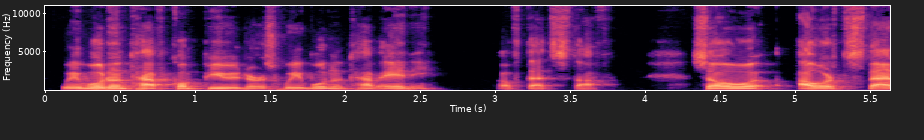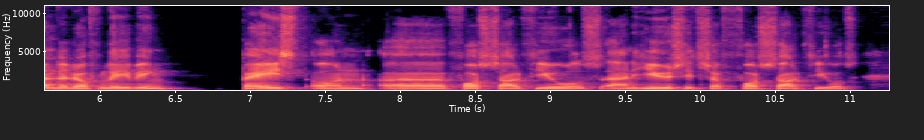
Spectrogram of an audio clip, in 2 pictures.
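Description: Against a quiet background, the speaker talks at a very slow pace with ordinary pitch variation. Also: man, fairly low pitch for a man. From Finland. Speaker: energy company founder; guest. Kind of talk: interview. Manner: halting. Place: home room. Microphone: headset.

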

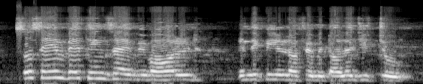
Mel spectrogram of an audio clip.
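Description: Noticeable background noise runs throughout, along with audible room echo. The talking proceeds at a medium speed. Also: woman. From India, Himalayan region. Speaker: hematopathology professor. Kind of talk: lecture.

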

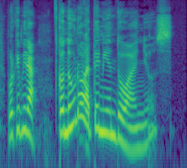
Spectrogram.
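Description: Over a quiet background, a woman with a dark, mellow tone talks at a moderate pace with lively intonation. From Monterrey, northern Mexico; Mexico. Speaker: image consultant; guest. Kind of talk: interview. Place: home room. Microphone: studio mic.

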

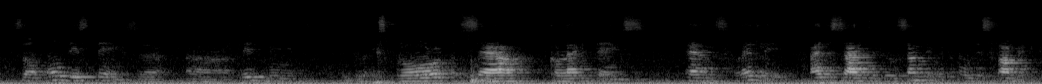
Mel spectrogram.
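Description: A man speaking fairly slowly, with noticeable background noise. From Italy. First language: Italian. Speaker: designer and design lecturer. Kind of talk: presentation talk. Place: hall. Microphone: handheld.

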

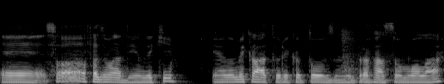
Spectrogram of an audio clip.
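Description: The voice is somewhat breathy. It moves along at a fairly quick pace. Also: man. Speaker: student tutor. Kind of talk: tutorial. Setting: recorded video with slides. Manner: casual.

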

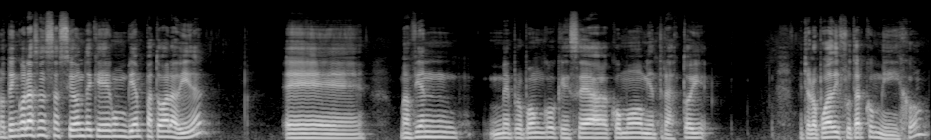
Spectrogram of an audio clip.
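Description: With a Chilean accent, a man talks at a very slow pace with long, frequent pauses and ordinary pitch variation over a quiet background. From Santiago, Chile. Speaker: civil engineer; interviewee. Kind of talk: interview testimony. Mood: calm, reflective. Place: home room. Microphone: lapel.

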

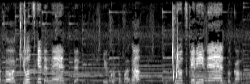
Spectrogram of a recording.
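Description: Clear music plays in the background as a woman speaks with a Fukuoka accent. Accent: Hakata dialect. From Fukuoka, Japan. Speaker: idol. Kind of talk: casual talk to camera. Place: home room.

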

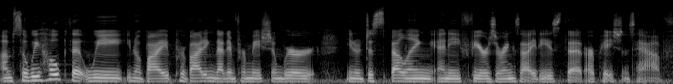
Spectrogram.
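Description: With light background noise behind her, a woman with a very deep, low pitch talks at a fairly quick pace in fairly even intonation. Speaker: genetic counselor. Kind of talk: expert explanation on a panel. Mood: calm, reassuring. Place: studio. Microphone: lapel.

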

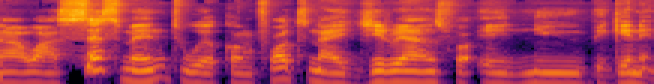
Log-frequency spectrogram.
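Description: A man speaks at a very slow pace in a dark, mellow tone. The recording is very clean with a silent background. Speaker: news commentator. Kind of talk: news reading with commentary.

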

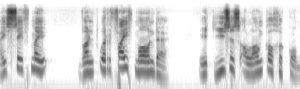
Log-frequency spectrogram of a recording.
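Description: Against a quiet background, a high-pitched man with a South African accent speaks with ordinary pitch variation. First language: Afrikaans. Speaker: seminar organizer and moderator. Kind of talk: speech introduction. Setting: stage with audience. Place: hall. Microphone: handheld.

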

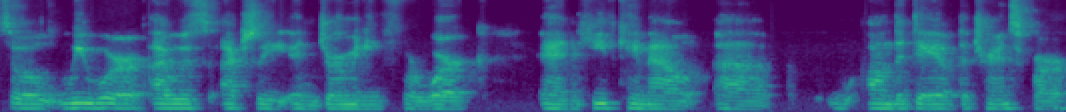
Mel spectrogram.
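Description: Speaking at a moderate pace with a Californian accent, a man has a bright, sharp tone and a monotone, flat intonation. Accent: Californian American. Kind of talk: personal story on a webinar panel. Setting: video call. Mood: cheerful, joking. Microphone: video call.

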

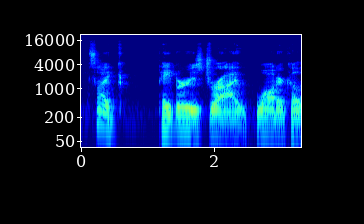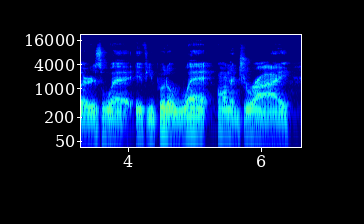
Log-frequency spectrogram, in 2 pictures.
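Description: The background is quiet as a man speaks at a very slow pace. His fairly low voice has a monotone, flat intonation. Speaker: tattoo artist and painter. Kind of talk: casual chat on camera. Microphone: phone near.

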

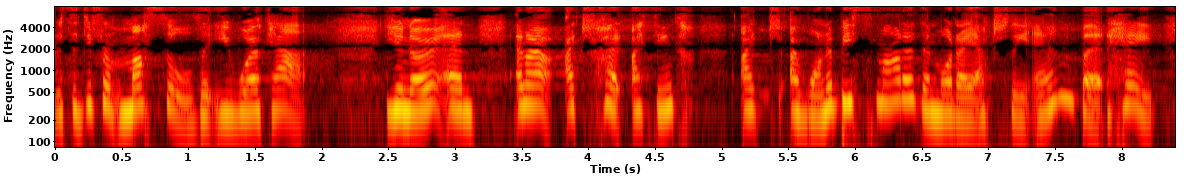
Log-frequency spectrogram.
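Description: A woman with a high voice speaks at a moderate speed, her pitch moving in an ordinary way. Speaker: pastor. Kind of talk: sermon. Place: stage. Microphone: handheld.

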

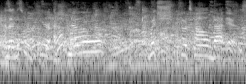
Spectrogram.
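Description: A woman talks at a moderate pace with ordinary pitch variation. Crowd noise fills the background. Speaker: travel vlogger. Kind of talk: casual vlog chat. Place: cafe. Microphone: phone near.

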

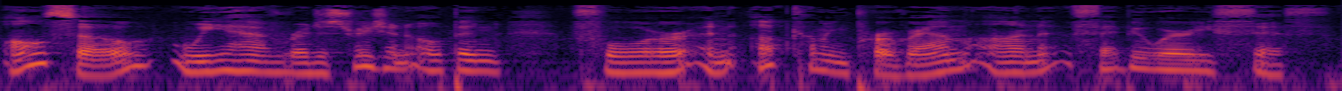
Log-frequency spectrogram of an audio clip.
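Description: At a very slow pace, a man with medium pitch speaks with lively intonation. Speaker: podcast announcer. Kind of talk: announcements and scripted intro.

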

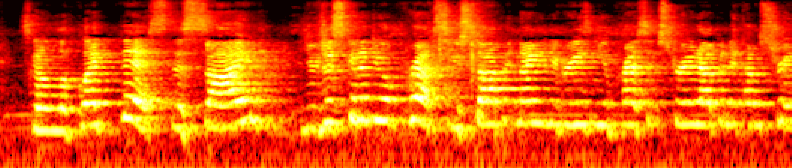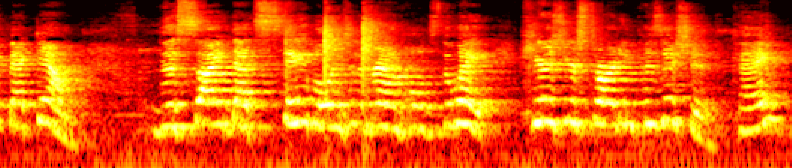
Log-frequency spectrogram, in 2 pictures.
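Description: A woman projects a raised voice at an extremely high pitch, talking very fast in a flat monotone with big swings in loudness, audible room echo and light background noise. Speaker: fitness instructor. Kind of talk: live-streamed HIIT workout class with rhythmic rep cues and countdowns. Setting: video livestream on a social media group. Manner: encouraging, pushy motivator urging through the burn. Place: home room. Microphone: phone near.

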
